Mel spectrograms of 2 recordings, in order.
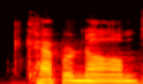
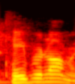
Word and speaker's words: Capernaum: And when he returned to Capernaum, did I say it right this time? – You said it right this time. – Capernaum or Capernaum? – Either or.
